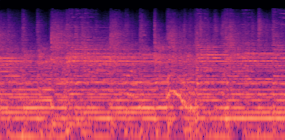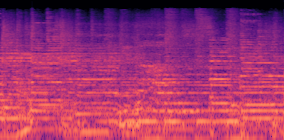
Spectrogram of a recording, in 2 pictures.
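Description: Acoustic guitar played live, with a singing voice over it.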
